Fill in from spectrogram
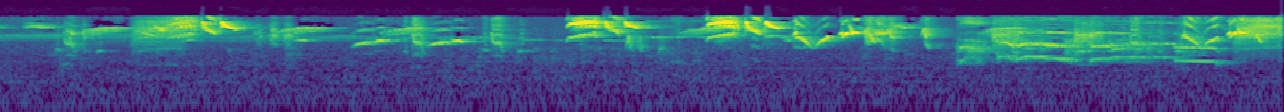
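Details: White-rumped shama of Indonesian origin performing its fanned-tail dance song: loud bursts of sharp whistles and chips in varied phrases, ending with a dense, rasping rattle.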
